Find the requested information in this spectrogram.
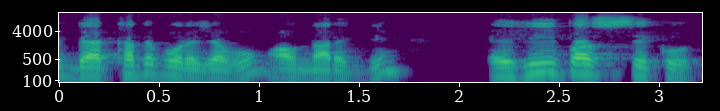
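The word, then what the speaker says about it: ehipassiko: আকা এবার দেখো এহি এহি পাসিকো অনেকে কি বলে ফেলে এই পাসিকো কি বলে এই পাসিকো কোন কুলে হলো না কোন দিকে গেল না এহি পাসিকো এসে দেখার যোগ্য অন্ধভাবে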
